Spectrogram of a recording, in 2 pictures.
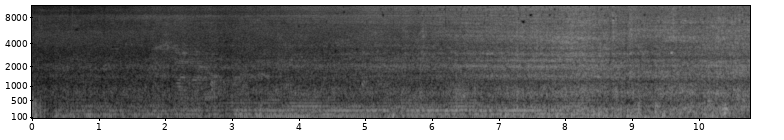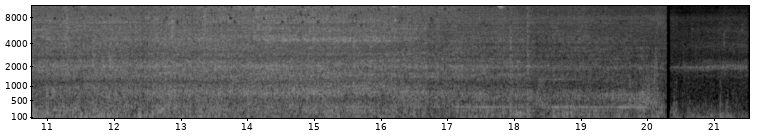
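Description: A passenger multiple-unit train running past close by, the rumble of its wheels on the rails with a steady drone from its running gear. It builds to loudest about halfway through and eases off, then breaks off suddenly near the end.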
